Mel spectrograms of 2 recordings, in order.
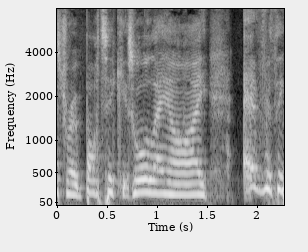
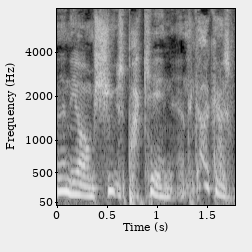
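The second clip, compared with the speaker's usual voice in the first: usual speaking voice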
